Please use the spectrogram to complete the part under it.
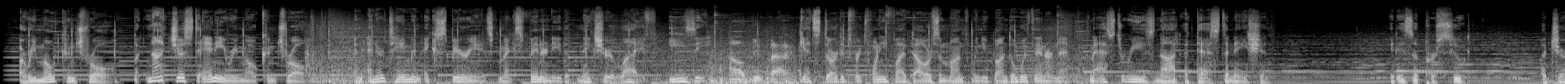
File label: Commercial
